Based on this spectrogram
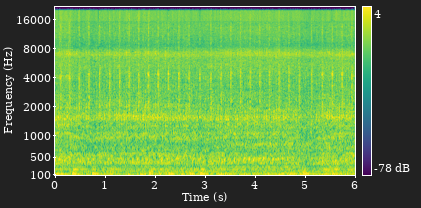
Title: help me ticking noise honda 88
